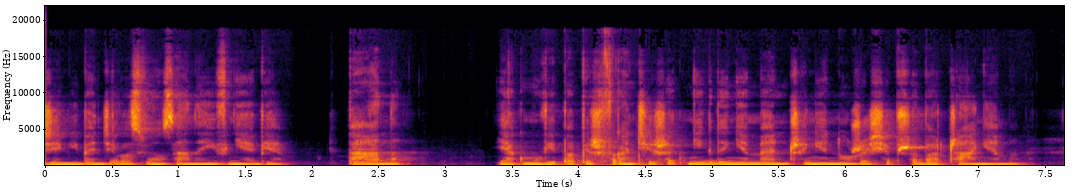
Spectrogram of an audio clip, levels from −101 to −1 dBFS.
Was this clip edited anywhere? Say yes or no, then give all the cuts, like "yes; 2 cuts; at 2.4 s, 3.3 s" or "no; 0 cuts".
no; 0 cuts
